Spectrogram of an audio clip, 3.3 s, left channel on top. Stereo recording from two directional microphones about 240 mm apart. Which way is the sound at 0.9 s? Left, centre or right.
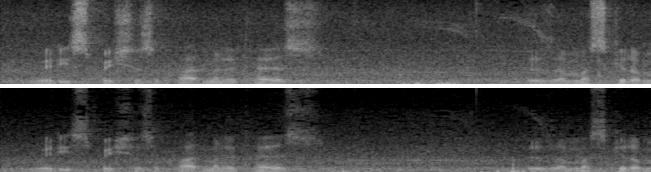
Centre.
